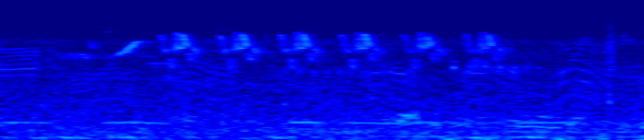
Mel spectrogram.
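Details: Lesser florican (Sypheotides indicus), one of three males displaying for territory, gives a run of six sharp, high chirping notes, about three per second, over a steady hiss of background noise.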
